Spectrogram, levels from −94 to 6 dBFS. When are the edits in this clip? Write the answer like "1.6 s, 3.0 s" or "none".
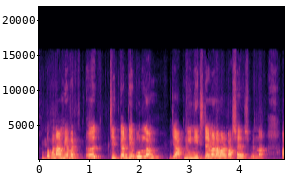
none

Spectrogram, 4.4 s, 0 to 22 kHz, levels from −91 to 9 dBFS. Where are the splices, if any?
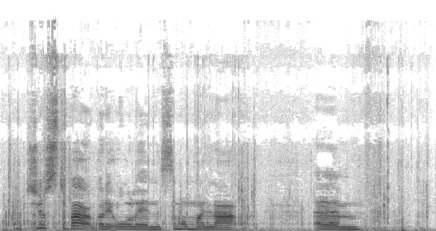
none

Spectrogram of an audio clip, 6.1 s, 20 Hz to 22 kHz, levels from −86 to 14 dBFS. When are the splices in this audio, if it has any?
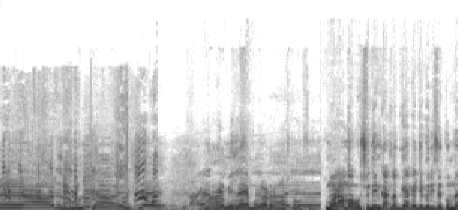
4.2 s

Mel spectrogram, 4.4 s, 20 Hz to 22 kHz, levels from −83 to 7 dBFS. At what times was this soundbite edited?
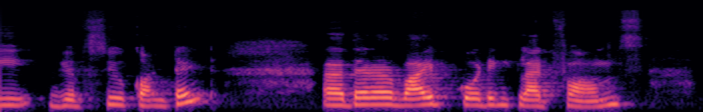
none

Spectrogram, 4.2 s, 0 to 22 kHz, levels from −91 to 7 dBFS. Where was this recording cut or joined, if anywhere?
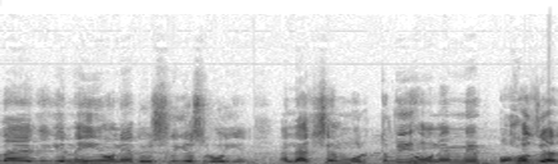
1.8 s

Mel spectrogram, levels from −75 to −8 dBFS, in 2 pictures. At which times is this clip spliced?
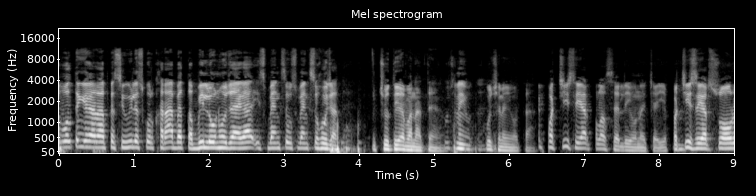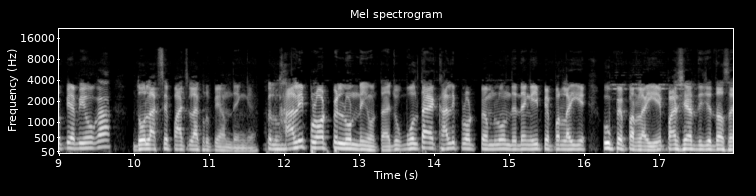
6.5 s, 11.8 s

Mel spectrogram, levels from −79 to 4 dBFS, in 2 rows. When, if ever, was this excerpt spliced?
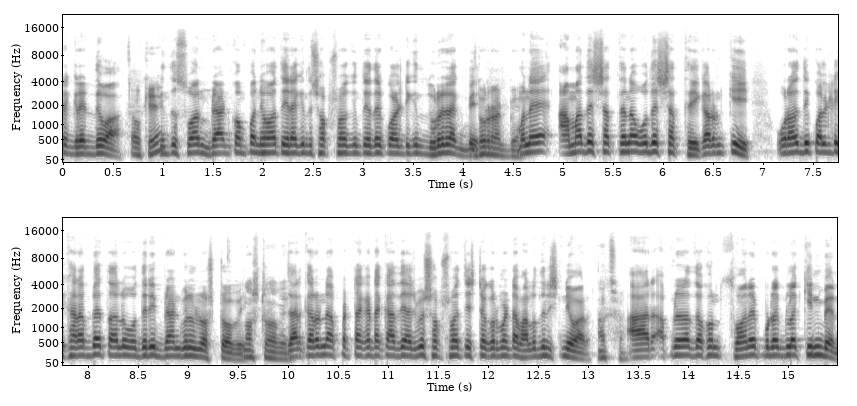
none

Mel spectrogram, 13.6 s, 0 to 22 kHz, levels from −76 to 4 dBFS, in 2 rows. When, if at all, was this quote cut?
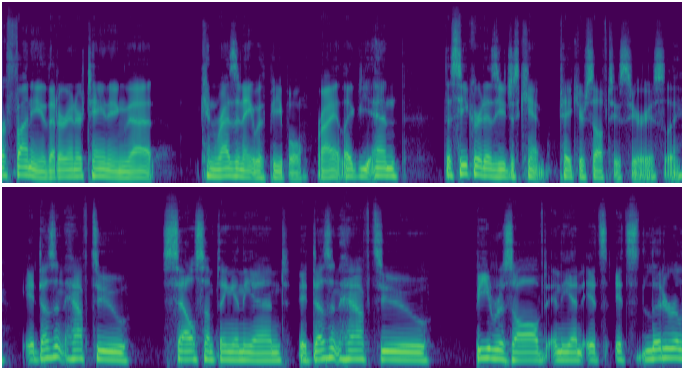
7.0 s, 9.7 s

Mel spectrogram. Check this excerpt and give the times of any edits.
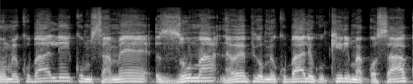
none

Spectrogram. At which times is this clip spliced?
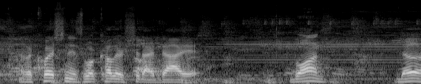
none

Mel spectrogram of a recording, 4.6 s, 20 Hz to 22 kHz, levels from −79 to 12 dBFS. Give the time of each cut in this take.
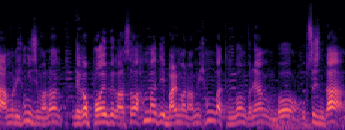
none

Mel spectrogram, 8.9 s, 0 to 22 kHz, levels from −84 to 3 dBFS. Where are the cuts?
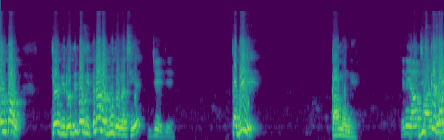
none

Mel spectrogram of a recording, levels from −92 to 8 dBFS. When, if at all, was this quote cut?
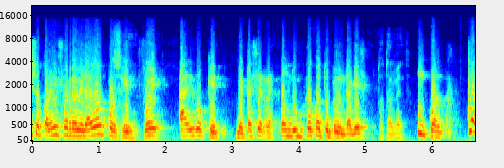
none

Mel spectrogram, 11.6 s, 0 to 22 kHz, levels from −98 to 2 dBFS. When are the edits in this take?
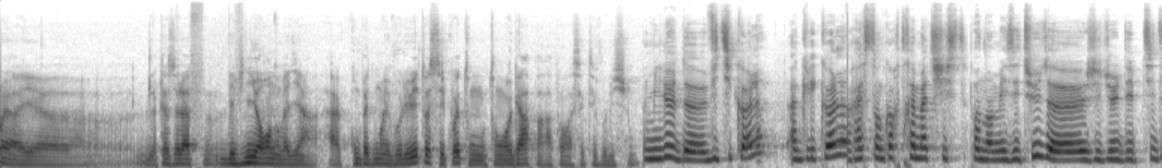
6.4 s, 8.5 s, 9.5 s

